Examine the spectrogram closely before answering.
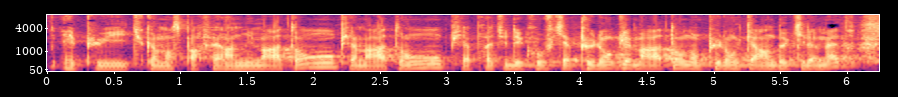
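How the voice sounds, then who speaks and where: A man talks at a very fast pace with hardly any pauses and fairly even intonation. His pitch is medium, and there is noticeable background noise. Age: 40s. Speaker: ultra-trail runner. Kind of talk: interview. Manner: hesitant with filler words.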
